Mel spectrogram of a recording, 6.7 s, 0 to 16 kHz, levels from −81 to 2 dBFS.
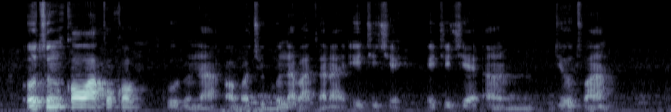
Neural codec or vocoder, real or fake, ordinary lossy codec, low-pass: none; real; none; 14.4 kHz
